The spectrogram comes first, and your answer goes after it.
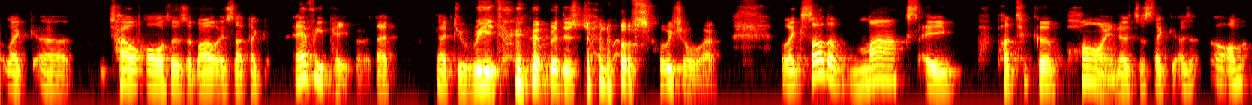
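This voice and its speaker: A man, an academic researcher, speaking informally in a halting, discursive way with frequent "like" and "right?". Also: mid-range voice.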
